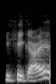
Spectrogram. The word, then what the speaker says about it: ikigai: Ikigai, am I pronouncing it right? – Yep, ikigai.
